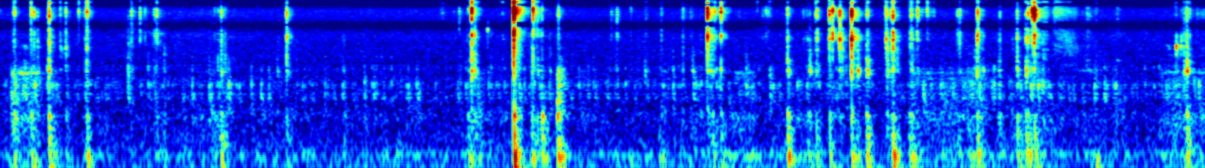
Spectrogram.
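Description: Faint, scattered small clicks of a thin steel pick working the pins of a Van Lock padlock, a tubular-style lock held under tension by C-clip pliers. The clicks are irregular, a little stronger about five seconds in.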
